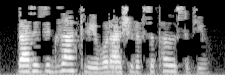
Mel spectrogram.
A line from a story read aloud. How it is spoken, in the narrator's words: said Elizabeth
